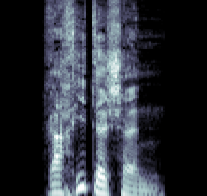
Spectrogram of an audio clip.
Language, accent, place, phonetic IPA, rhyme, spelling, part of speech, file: German, Germany, Berlin, [ʁaˈxiːtɪʃn̩], -iːtɪʃn̩, rachitischen, adjective, De-rachitischen.ogg
- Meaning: inflection of rachitisch: 1. strong genitive masculine/neuter singular 2. weak/mixed genitive/dative all-gender singular 3. strong/weak/mixed accusative masculine singular 4. strong dative plural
